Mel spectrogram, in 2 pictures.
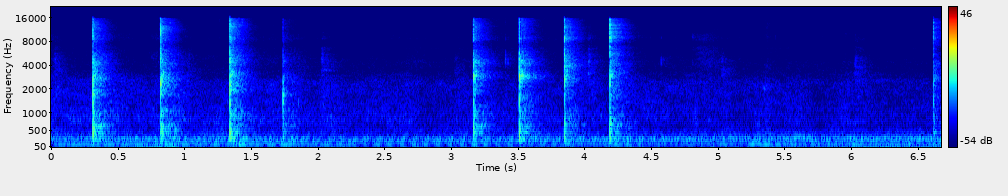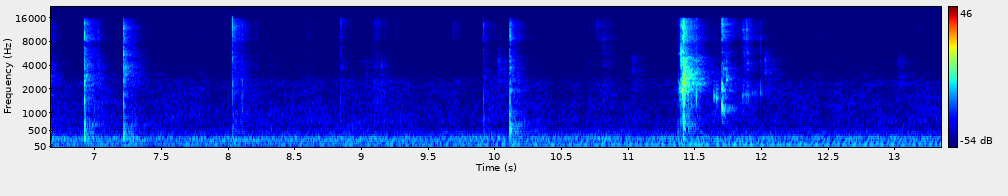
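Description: An egg's shell tapped again and again with a knife blade to crack it: sharp clicks in irregular groups of two to four, then a louder cluster of cracks near the end as the shell breaks open over a steel bowl.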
